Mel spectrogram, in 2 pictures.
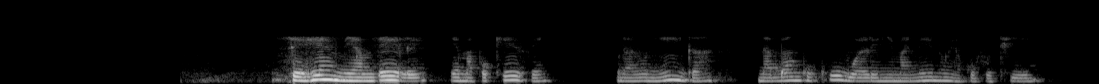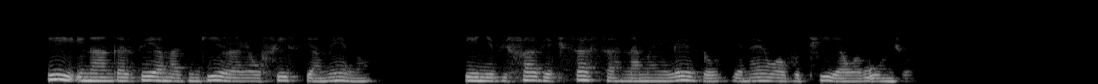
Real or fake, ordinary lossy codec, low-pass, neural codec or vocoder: real; AAC, 24 kbps; 3.6 kHz; none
